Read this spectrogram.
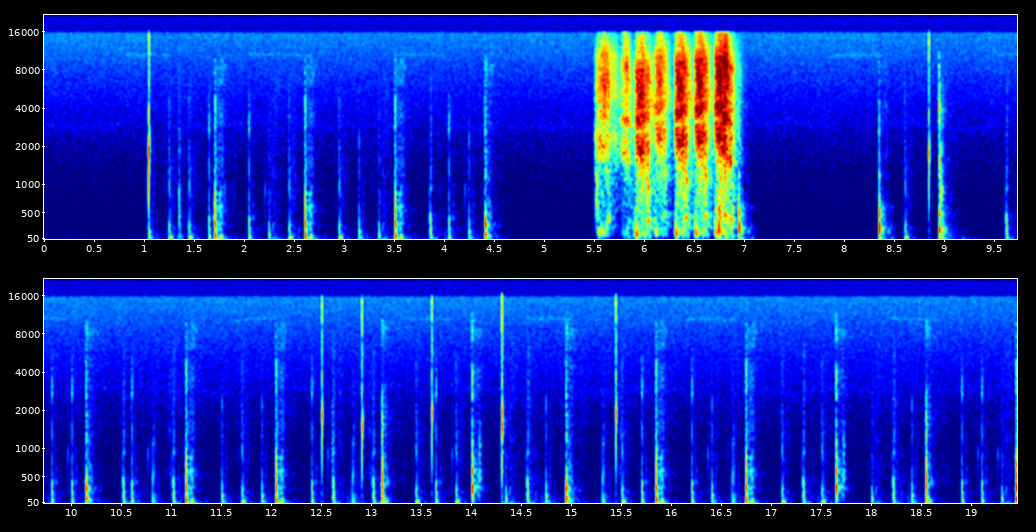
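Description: A pickaxe chips and breaks stone blocks in quick, repeated knocks.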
